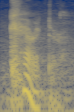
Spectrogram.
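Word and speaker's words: Character (χαρακτήρ): Let me give you the Greek pronunciation. You ready for it? Character. That's the Greek word. That's how you pronounce it. Character.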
